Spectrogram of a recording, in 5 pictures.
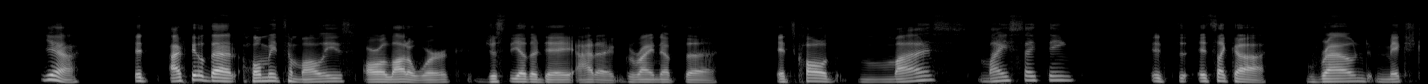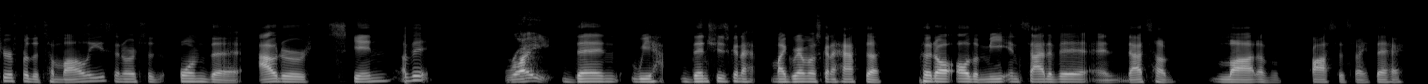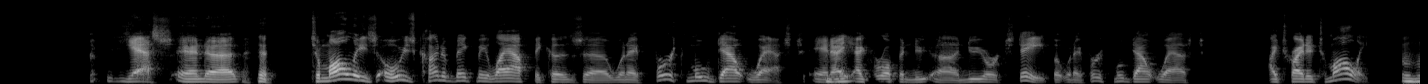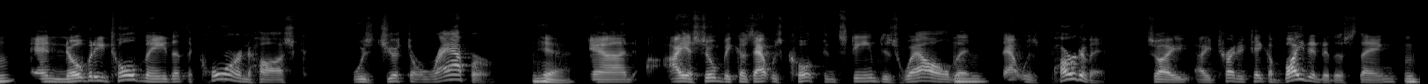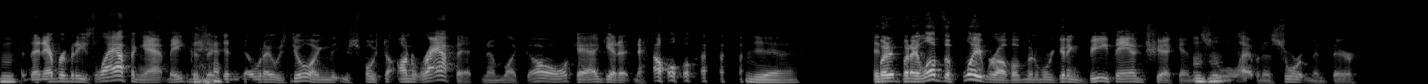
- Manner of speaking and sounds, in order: in Spanish: "maíz"; other noise; laughing while speaking: "there"; tapping; chuckle; stressed: "wrapper"; laughing while speaking: "Yeah"; chuckle; stressed: "unwrap"; laughing while speaking: "now"; laugh; other background noise
- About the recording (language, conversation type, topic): English, unstructured, What cultural tradition do you look forward to each year?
